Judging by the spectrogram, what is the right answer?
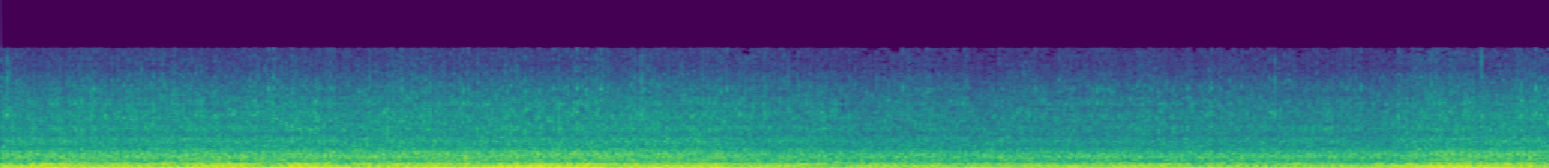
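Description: A propeller aircraft engine in a flight simulator game drones steadily at one even pitch, with a slight shift in tone partway through and no speech.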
